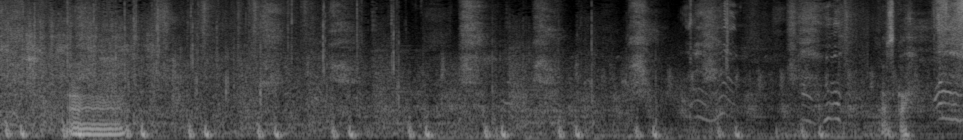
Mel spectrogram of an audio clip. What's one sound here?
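Quick footsteps run over rough ground and through rustling grass.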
